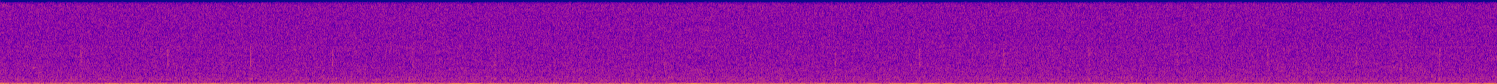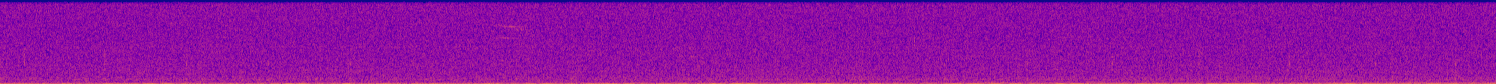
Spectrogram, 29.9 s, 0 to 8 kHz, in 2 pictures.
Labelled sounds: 19.9	20.2	Pacific white-sided dolphin, 5.4 to 5.7 kHz

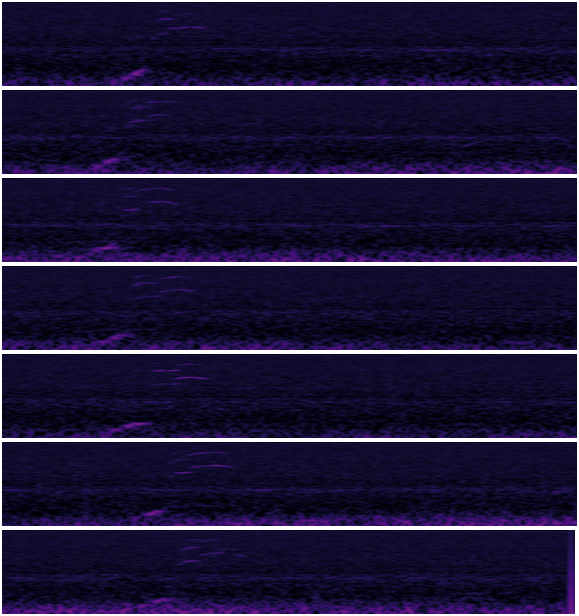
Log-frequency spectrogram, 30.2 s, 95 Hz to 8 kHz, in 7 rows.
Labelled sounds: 1.3	1.6	humpback whale, 1.9 to 2.2 kHz
9.7	10.0	humpback whale, 1.9 to 2.4 kHz
13.9	14.4	humpback whale, 2.0 to 3.4 kHz
18.4	18.9	humpback whale, 2.1 to 3.4 kHz
23.0	23.4	humpback whale, 2.0 to 4.6 kHz

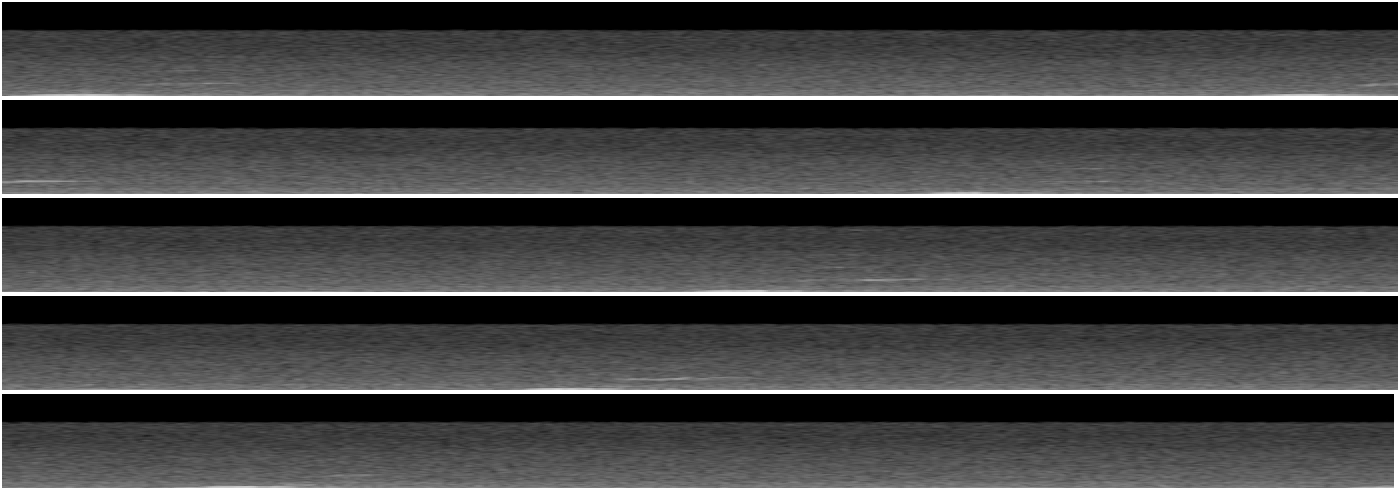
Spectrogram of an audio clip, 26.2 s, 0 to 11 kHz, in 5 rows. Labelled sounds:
0.6	0.9	humpback whale, 1.3 to 1.6 kHz
5.1	5.6	humpback whale, 1.2 to 1.6 kHz
13.6	14.0	humpback whale, 1.3 to 1.6 kHz
18.1	18.4	humpback whale, 1.2 to 1.6 kHz
22.1	22.4	humpback whale, 1.3 to 1.6 kHz

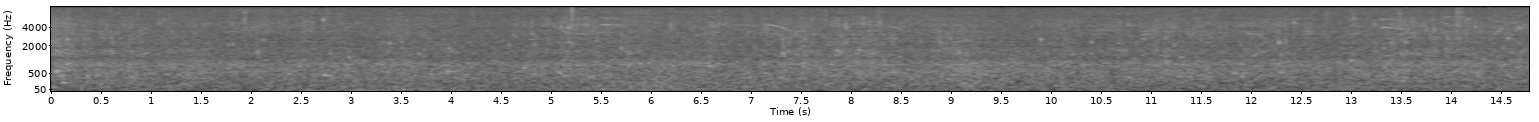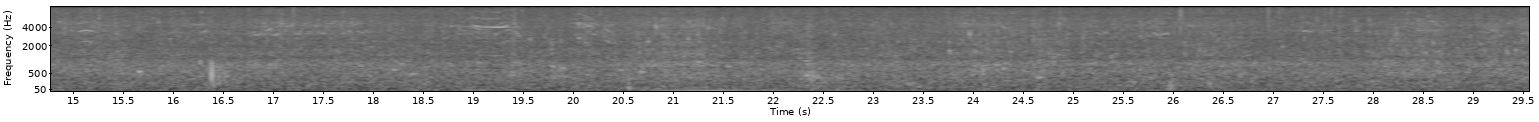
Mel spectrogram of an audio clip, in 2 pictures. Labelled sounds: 7.1	7.5	Pacific white-sided dolphin, 3.5 to 4.3 kHz
13.3	13.6	Pacific white-sided dolphin, 3.7 to 4.0 kHz
19.0	19.4	Pacific white-sided dolphin, 3.9 to 5.6 kHz

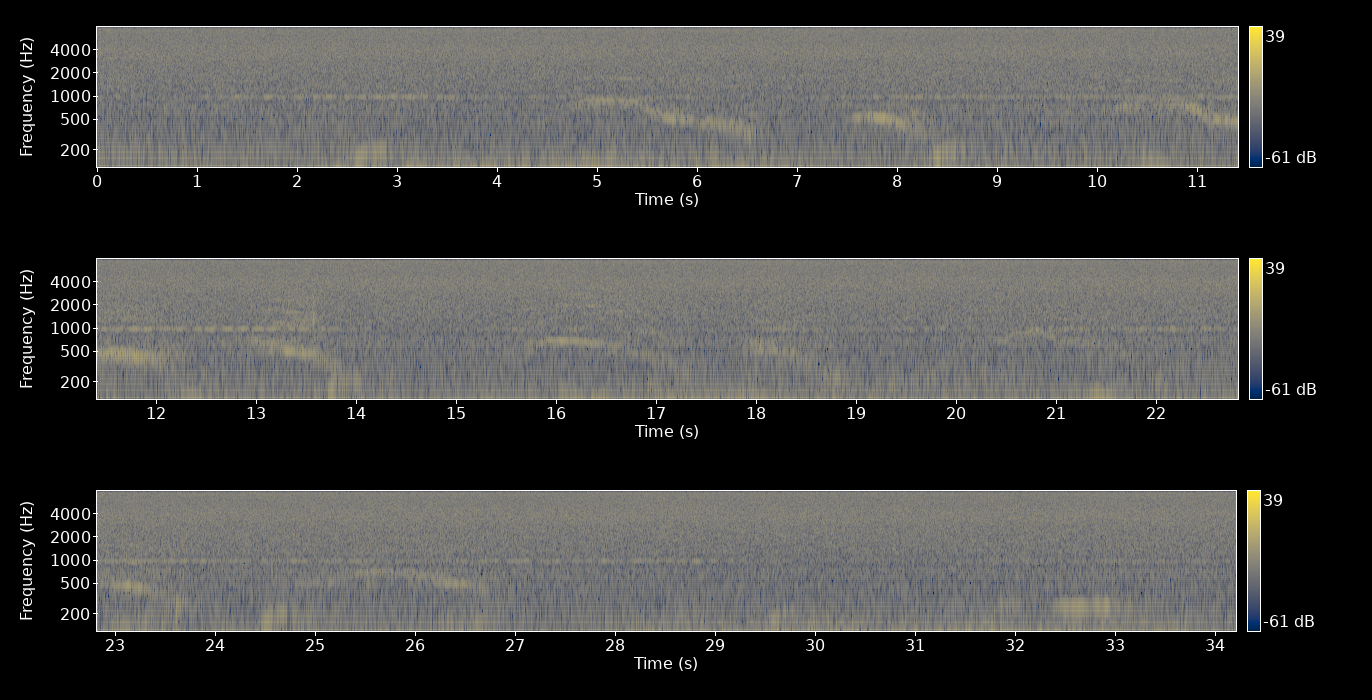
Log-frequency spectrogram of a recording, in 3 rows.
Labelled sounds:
4.8	5.2	humpback whale, 0.80 to 0.93 kHz
10.3	10.5	humpback whale, 0.80 to 0.93 kHz
13.2	13.4	humpback whale, 1.0 to 1.2 kHz
20.5	21.0	humpback whale, 0.80 to 1.0 kHz

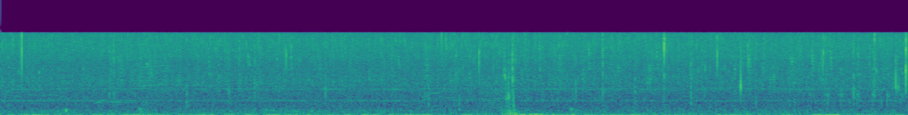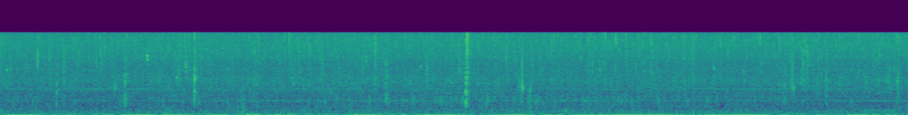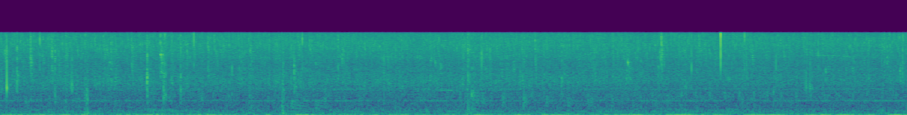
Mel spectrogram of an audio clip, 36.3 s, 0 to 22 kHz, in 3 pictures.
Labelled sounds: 1.7	2.3	killer whale, southern resident, J pod, call S04, 0.08 to 2.6 kHz
35.0	35.7	killer whale, southern resident, whistle, 3.1 to 3.9 kHz

